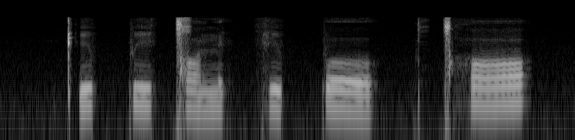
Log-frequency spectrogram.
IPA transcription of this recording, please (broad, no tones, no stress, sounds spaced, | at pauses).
kʼ i pː i ǀ ɔ n ɪ kː i pː o | ǀʰ ɔ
